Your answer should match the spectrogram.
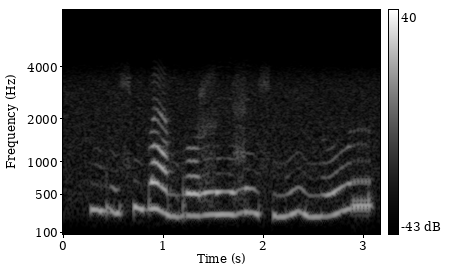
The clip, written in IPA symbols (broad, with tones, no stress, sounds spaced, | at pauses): m b i˧˩˧ ç m b æ˥˩ m b o˩ ɮ i˩ z i˧˩ ç ɲ i˩˧˩ ɲ u˩˥ r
